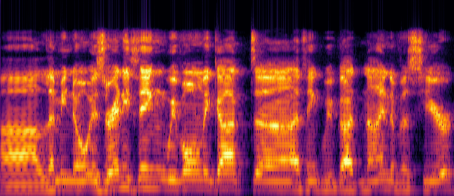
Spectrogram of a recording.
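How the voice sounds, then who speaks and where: A bright, sharp tone comes at a moderate pace with fairly even intonation. The background is quiet. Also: man. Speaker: college biology instructor. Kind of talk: online class lecture. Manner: casual, filler-heavy.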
